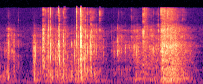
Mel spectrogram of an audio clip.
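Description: Crinkling of a plastic snack bag of popcorn being handled and set down: a run of rustles that stops just before the end.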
